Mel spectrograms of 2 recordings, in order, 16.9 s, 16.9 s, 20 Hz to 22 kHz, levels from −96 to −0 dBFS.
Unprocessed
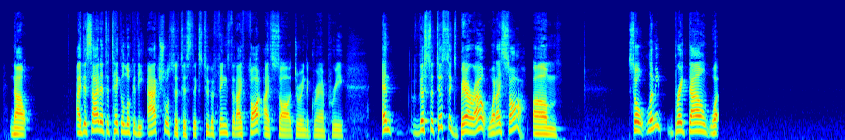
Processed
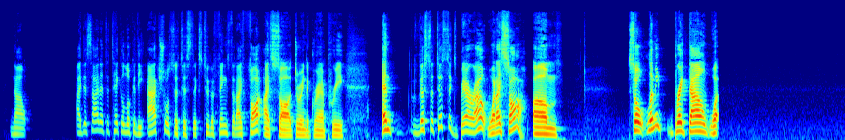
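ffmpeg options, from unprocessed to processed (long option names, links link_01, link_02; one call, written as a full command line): ffmpeg -i in.wav -af "volume=19.5dB,afade=type=in:start_time=2.18:duration=0.69:silence=0.298538,afade=type=in:start_time=4.75:duration=0.95:silence=0.281838,afade=type=out:start_time=7.7:duration=0.85:silence=0.237137,afade=type=in:start_time=9.27:duration=0.62:silence=0.237137" out.wav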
